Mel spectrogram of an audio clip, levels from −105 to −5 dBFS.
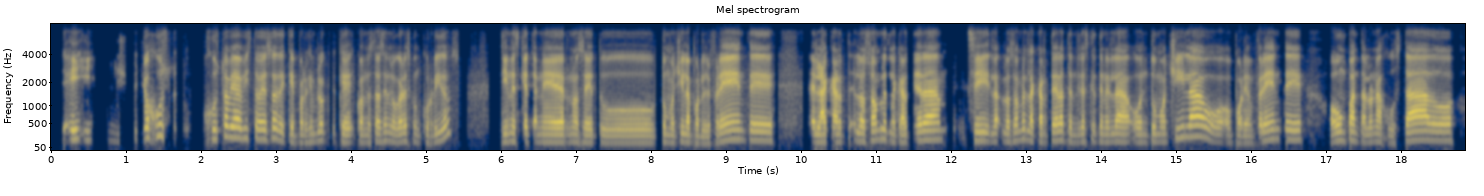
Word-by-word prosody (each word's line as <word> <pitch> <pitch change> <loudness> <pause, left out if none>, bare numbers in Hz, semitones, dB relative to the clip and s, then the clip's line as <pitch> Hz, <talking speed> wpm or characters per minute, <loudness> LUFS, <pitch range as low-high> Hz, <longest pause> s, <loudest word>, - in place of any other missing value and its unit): Y 175 - +1 0.2
y 170 - -13 0.5
y - - -23
yo 205 - +3
justo 245 - -6 0.4
justo 185 +4 -4
había 210 -2 +5
visto 195 -2 -3
eso 195 +2 0
de 165 - -3
que, - - -3
por 130 - -4
ejemplo, 140 +5 -5 0.2
que, 130 0 -2
cuando 130 -1 -5
estás 140 +4 -3
en 155 - -8
lugares 140 +2 -1
concurridos, - - -7 0.5
tienes 140 +1 -2
que 140 - +2
tener, 135 -1 +2
no 135 0 -4
sé, 130 -1 -1
tu, 120 0 -8
tu - - -6
mochila 130 +1 0
por - - -5
el 115 0 -8
frente, 170 -2 +3 0.4
la 135 -1 +6
carte 135 0 +1
los 145 +1 -1
hombres, 170 +2 +1
la - - -4
cartera. 170 +6 +4 0.4
Sí, 155 -1 +1
lo 145 +1 0
los 140 +1 -6
hombres, 180 +4 -3
la - - +4
cartera 155 +4 +1
tendrías 135 -1 -7
que - - -9
tenerla 140 0 +1
o 135 - -6
en 135 - -16
tu 140 - -6
mochila 215 +10 +4
o 140 -9 -4
o 135 - -8
por 130 -1 -4
enfrente, 175 +7 -1 0.3
o - - +1
un 160 0 -4
pantalón 145 -4 +1
ajustado, 160 +5 +3
145 Hz, 180 wpm, -24 LUFS, 135-170 Hz, 0.5 s, la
